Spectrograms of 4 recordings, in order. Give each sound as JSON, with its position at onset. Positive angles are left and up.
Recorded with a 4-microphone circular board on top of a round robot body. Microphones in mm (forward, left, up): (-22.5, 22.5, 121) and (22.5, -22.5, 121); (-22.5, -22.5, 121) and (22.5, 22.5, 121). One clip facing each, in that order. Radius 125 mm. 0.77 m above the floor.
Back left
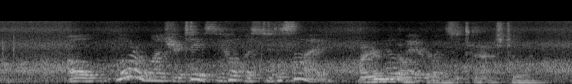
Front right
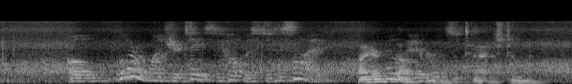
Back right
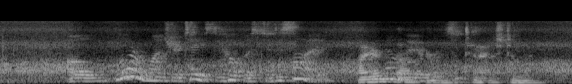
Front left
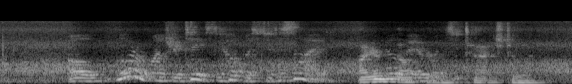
{"t": 0.7, "sound": "a woman speaking", "azimuth_deg": -110, "distance_m": 9.0}
{"t": 3.6, "sound": "a man speaking", "azimuth_deg": -85, "distance_m": 4.5}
